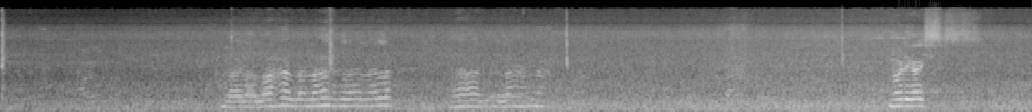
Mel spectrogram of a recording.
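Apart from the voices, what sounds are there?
rushing river water on Kedarnath trek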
